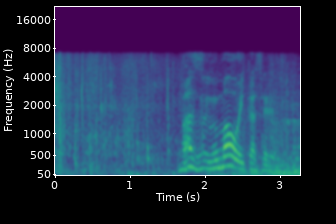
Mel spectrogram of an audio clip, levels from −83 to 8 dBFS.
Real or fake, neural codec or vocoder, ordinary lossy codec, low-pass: fake; codec, 16 kHz, 2 kbps, X-Codec, HuBERT features, trained on balanced general audio; none; 7.2 kHz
